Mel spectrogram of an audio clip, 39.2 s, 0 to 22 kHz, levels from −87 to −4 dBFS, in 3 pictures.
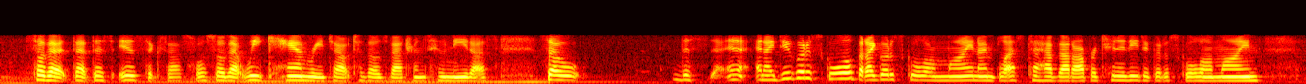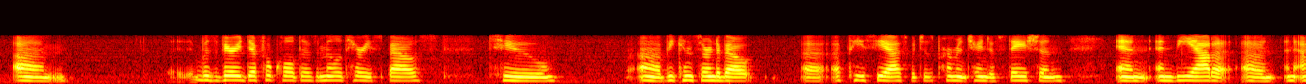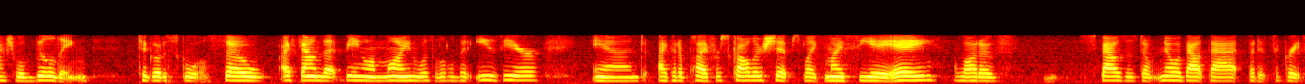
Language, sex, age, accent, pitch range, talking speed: English, female, 30-49, American, 175-200 Hz, 170 wpm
